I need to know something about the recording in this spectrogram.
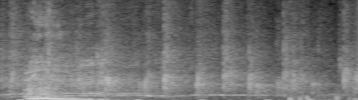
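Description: A short burst of crowd applause, dense scattered clapping that stays fairly steady for about two seconds, with a brief voice-like tone near the start.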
